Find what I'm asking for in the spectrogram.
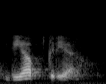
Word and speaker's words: dioptria: Ah, dioptries. – La paraula està bé, però la pronunciació no. – Tampoc. – És una dioptria. – Ostres, diàptria. – La síl·laba tònica sobre la O.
